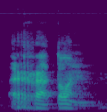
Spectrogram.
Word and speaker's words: ratón: The R in the beginning of words is often pronounced with rolling R. So, ratón.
